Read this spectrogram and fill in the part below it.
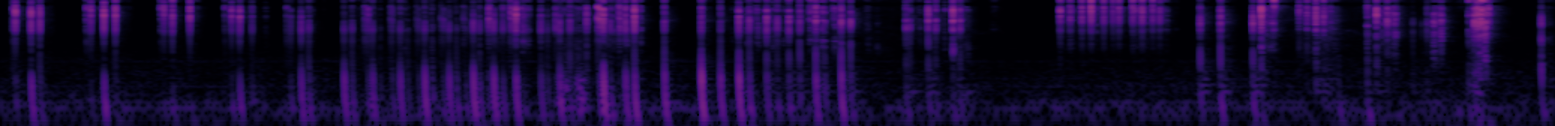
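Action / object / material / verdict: tap / wooden tabletop / wood / none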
